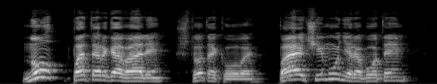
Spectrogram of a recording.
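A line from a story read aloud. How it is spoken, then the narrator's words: Cheerful loud question. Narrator (Russian): Задал вопрос изрядно повеселевший Игорь, обращаясь громко ко всем праздно шатающимся вокруг парням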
